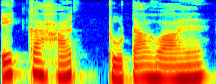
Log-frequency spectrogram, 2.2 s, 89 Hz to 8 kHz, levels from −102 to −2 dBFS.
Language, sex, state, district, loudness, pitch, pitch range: Hindi, male, Assam, Kamrup Metropolitan, -14 LUFS, 130 Hz, 120-145 Hz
